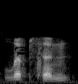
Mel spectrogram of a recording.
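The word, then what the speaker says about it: Lipson: Well, all you have to do is go to Charles Libson, and my last name is spelled L-I-P as in Paul, S-O-N, okay.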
